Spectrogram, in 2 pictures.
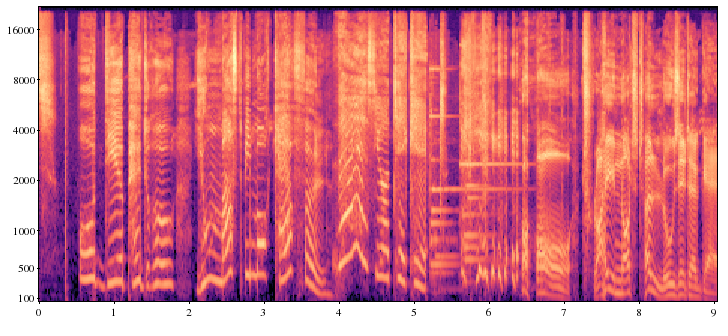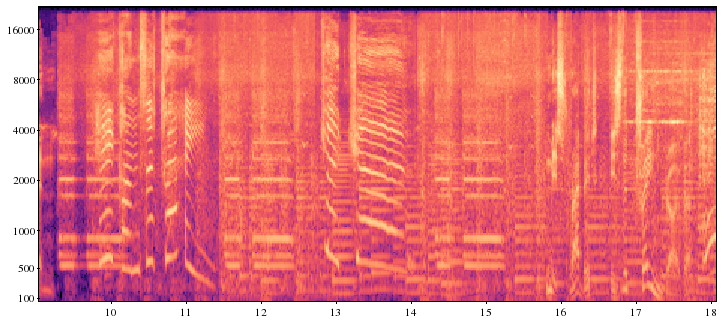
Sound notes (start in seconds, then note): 5.6 giggles; 9.3 train horn hooting; 13.9 train horn hooting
